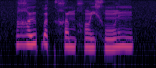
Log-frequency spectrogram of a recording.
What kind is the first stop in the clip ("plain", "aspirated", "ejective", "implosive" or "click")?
implosive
